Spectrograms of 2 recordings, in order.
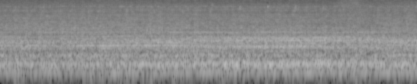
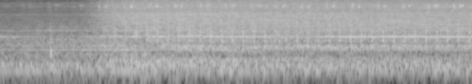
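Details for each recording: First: Engine warm-up whistle, heard only through the closed hood and not with it open: warm-up idle has now dropped and the whistle is gone, leaving an even, steady, quiet idle hum; normal idle. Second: Engine at fast warm-up idle, heard through the closed hood, not audible with it open: thin high steady whistle that disappears once warm-up revs drop, then runs quiet.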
